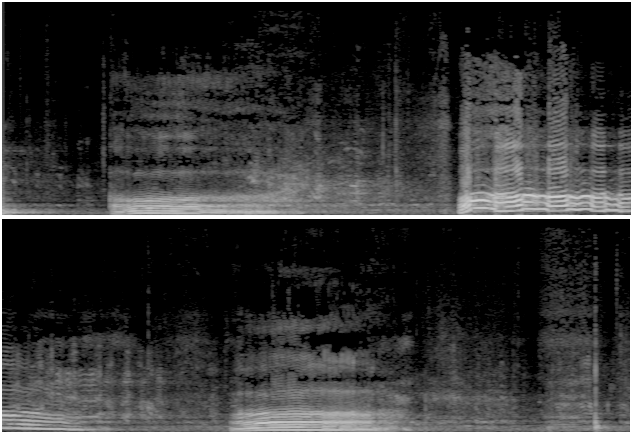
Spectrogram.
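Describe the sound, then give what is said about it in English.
Deep, drawn-out vocal groaning in intercessional prayer, delivered as three long moaning stretches with wavering pitch. The middle groan is the loudest. “Yes, Lord, I am now going to go into deep intercessional groaning.”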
